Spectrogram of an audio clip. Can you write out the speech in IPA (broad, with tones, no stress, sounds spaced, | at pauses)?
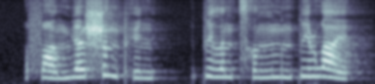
f ɑ˨˩ ʊ̯ m ɥ ɛ˥ ʂ ə˥˩ n pʰ y˩ n | p i˥˧ l ə˥˩ n t͡sʰ ɤ˧˥ ŋ m ə˧˥ n p i˥ ɻ w a˥˩ ɪ̯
